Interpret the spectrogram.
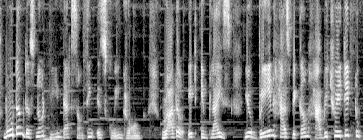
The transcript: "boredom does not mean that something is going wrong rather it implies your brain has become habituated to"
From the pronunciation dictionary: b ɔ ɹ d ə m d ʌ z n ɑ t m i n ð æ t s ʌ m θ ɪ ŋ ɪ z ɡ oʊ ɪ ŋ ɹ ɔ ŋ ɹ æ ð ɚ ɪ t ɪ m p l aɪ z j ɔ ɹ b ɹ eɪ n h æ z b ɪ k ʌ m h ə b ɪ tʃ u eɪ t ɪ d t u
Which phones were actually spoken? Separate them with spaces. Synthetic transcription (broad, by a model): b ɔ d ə m d ʌ z n ɑ t m i n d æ t s ʌ m t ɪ ŋ ɪ z ɡ oʊ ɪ ŋ ɹ ɔ ŋ ɹ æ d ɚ ɪ t ɪ m p l aɪ z j ɔ ɹ b ɹ eɪ n h æ z b ɪ k ʌ m h ə b ɪ tʃ u eɪ t ɪ d t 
